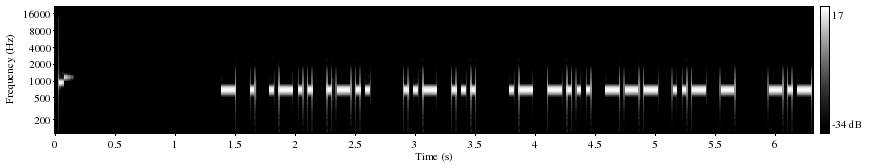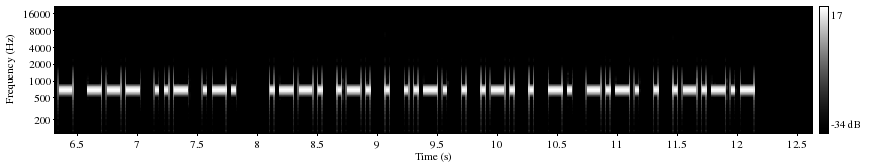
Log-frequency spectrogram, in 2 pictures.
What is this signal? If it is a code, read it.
Morse code, heard as a keyed tone, about 30 wpm, 700 Hz. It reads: TELL US ABOUT YOUR PREFERENCE.
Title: Sentences from Top 1500 Words 30wpm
